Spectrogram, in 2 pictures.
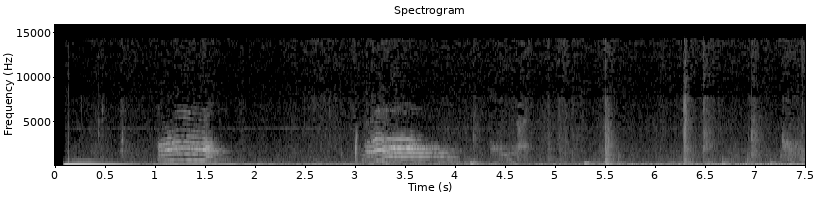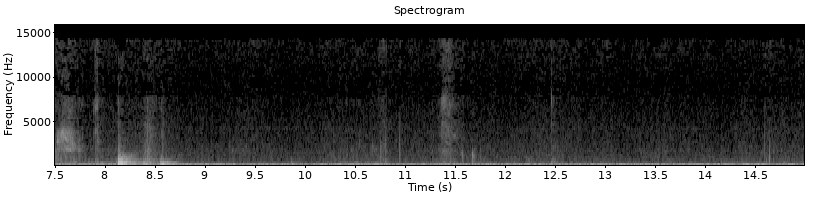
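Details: British Shorthair cat meowing just before attacking in a fight indoors: two short rising-falling harmonic meows in the first few seconds, then faint scuffling and thumps over a low background hum.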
